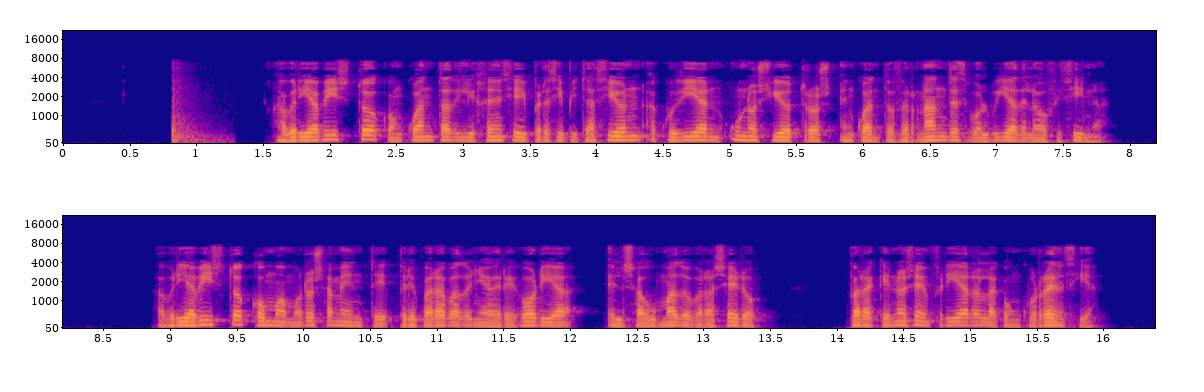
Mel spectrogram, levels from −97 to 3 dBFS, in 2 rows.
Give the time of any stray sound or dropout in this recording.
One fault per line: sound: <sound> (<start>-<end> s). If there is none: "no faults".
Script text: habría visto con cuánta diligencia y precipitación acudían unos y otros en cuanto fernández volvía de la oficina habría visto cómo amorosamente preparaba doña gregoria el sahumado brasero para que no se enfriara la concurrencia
sound: thud (0.8-1.3 s)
